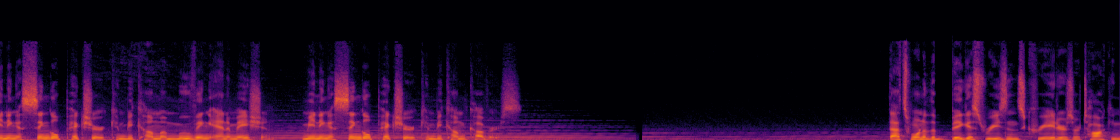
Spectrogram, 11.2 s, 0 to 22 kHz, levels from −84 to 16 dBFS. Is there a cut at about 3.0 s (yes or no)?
no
